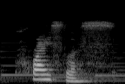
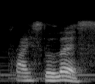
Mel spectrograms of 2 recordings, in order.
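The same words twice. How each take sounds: First: The second syllable is weak with a reduced vowel. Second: The second syllable is strong with a full vowel. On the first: The speaker calls it right. "강세는 이렇게 price, priceless 이렇게 발음을 하시는데요" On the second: The speaker calls it wrong. "이렇게 좀 세게 발음을 하시면 ... 이상하게 들릴 수도 있고"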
